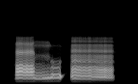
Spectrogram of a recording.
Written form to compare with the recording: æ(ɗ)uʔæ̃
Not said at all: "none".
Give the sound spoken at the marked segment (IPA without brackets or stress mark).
n̪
